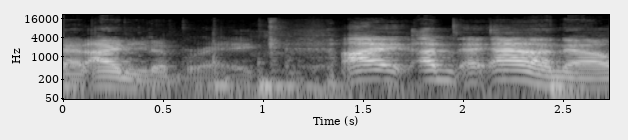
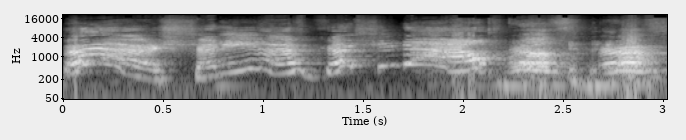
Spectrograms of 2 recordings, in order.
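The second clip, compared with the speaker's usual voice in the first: put-on loud, very high, slow old woman voice; 6 dB louder than usual. Joking about a game character being overtaken by an old woman: imitating an old woman. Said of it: "the old woman went out like".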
